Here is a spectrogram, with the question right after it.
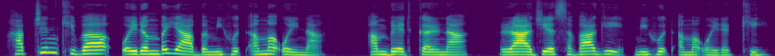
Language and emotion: Manipuri, neutral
